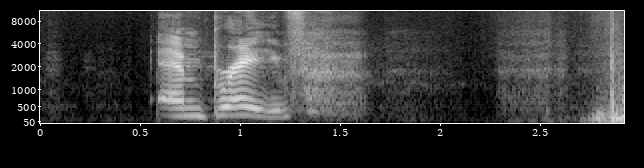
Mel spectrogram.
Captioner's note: soft breathing; heavy breathing; thudding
